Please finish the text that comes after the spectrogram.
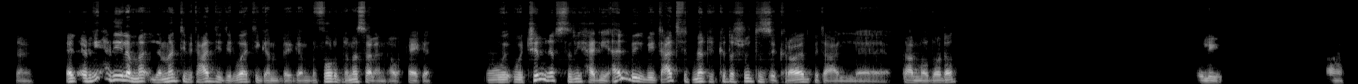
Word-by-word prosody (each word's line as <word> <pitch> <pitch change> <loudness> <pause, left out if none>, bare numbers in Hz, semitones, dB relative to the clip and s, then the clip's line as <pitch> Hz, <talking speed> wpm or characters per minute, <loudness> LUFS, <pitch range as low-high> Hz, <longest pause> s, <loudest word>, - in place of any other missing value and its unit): طيب، 80 0 -13 0.3
ال 145 - +6
الريحة 170 - 0
دي 210 +1 +6
لمّا 150 -6 +7
لمّا 110 +7 +1
أنتِ 160 - -5
بتعدي 130 +1 0
دلوقتي 95 -2 0
جنب 90 -2 -6
جنب 85 +1 -5
فُرن 130 +6 +1
مثلًا 120 -9 0
أو - - -3
حاجة، - - -1 0.5
و 110 +2 -1
وتشمّي 210 - +3
نَفس 180 -8 -1
الريحة 130 +3 0
دي، - - -4
هل 280 -2 +2
بي 155 -4 +4
بيتعاد 105 -3 0
في - - -7
دماغِك 135 +2 0
كده 130 -2 -4
شريط 140 +4 -4
الذكريات 115 0 +2
بتاع 80 - -5
ال 80 -1 -10 0.4
بتاع - - -3
الموضوع 90 +1 -2
ده؟ - - 0 2.4
قولي 90 -1 -2
لي. 85 - -6 1.0
آه. 85 -2 -8
115 Hz, 160 wpm, -24 LUFS, 90-140 Hz, 2.4 s, لمّا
